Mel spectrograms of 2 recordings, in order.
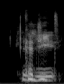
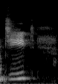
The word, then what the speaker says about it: Khajiit: How do you say the Elder Scrolls race? The Khajiit? – Khajiit, yeah. – Khajiit.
